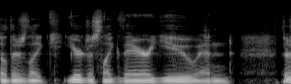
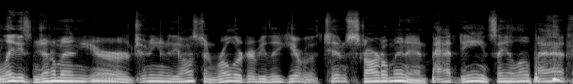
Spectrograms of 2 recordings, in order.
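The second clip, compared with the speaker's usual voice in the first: loud, raised, passionate sports announcer voice; 6 semitones higher, 5 dB louder than usual. Describing how a roller derby match broadcast opens, imitating Tim Startleman announcing. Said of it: "He wears a fucking sport coat to every match".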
